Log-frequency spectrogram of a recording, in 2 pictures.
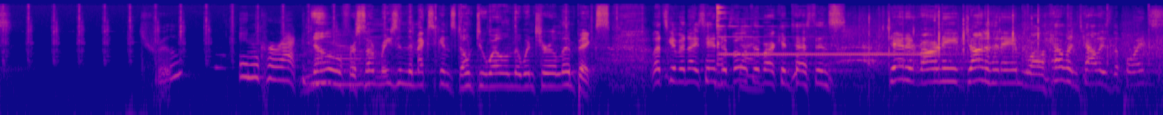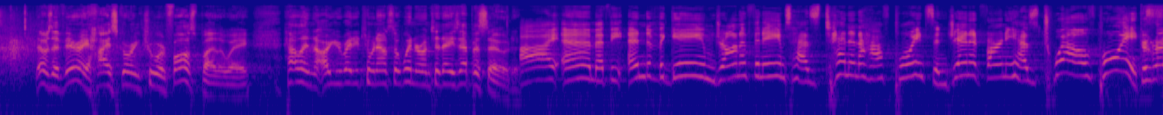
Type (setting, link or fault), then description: setting, busy venue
